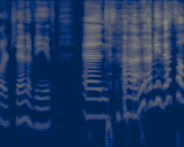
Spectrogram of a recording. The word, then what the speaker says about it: Genevieve: She likes it pronounced in the French way because there's French Cajun in my husband's blood too. And she likes Genevieve. Genevieve. That's the Parisian way of saying it, and it's Genevieve.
